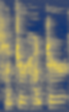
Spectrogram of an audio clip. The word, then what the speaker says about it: Hunter x Hunter: You have a note here that says id equal Hisoka from Hunter x Hunter, or is it just Hunter Hunter? – It's Hunter Hunter. The X. – I've always said Hunter Hunter, yeah. – There is no pronunciation of the X, it's just there for the look.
